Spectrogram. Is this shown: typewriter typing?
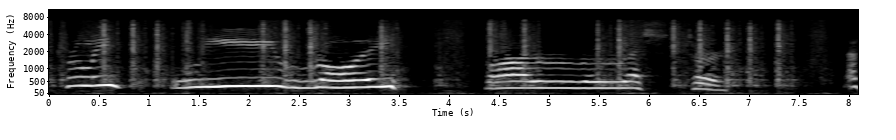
yes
